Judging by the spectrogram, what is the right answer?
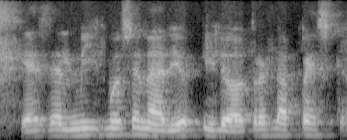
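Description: This man talks at a moderate pace in a medium pitch with ordinary pitch variation. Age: 40s. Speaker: comedian and chef. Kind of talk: casual chat. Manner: animated.

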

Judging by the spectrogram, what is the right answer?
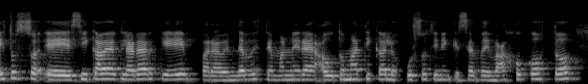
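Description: Speaking at a moderate pace, a woman holds a fairly high pitch with monotone, flat intonation. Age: 20s. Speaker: digital marketer. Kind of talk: interview.

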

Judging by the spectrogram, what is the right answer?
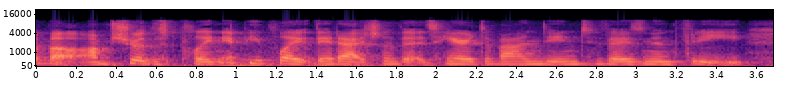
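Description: A woman with a Scottish accent. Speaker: tennis fan podcast guest. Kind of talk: casual chat.

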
